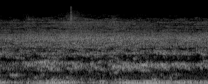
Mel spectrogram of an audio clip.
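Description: Steady hiss of rain falling on a wet paved street, over a low continuous rumble of city background.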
